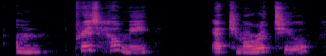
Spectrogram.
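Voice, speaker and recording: The pace is very slow, with ordinary pitch variation. A woman talks in a Korean accent. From South Korea. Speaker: English learner. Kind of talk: casual chat. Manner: halting.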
